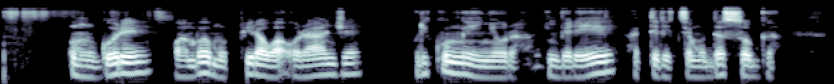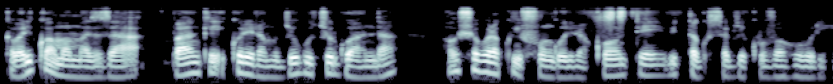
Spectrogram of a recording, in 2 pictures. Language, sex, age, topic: Kinyarwanda, male, 18-24, finance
